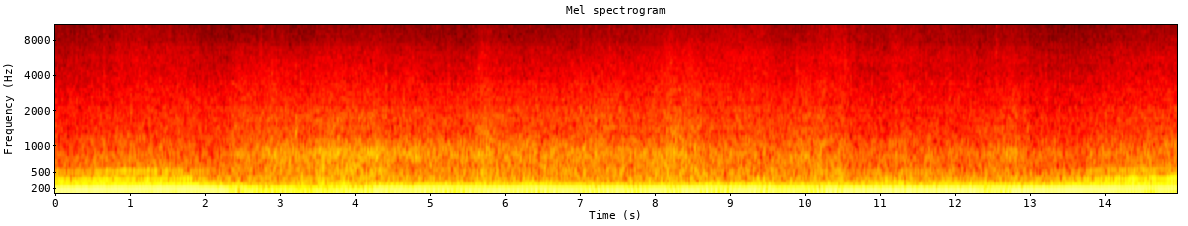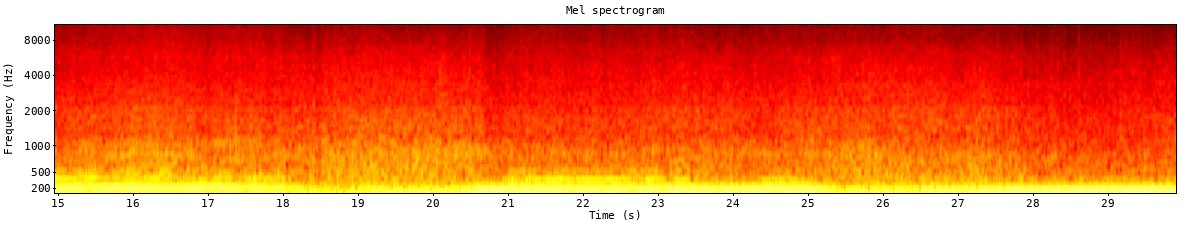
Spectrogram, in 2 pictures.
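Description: Car engine running at speed, its pitch climbing as it pulls and dropping back as the throttle eases, several times, over steady road rumble.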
